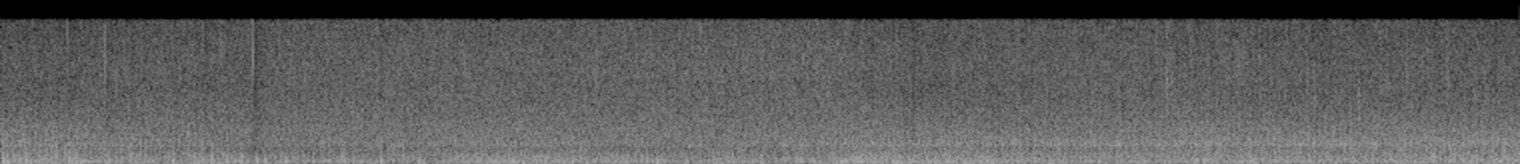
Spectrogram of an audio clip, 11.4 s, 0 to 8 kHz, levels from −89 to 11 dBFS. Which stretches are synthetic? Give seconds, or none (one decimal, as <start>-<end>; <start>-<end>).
none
